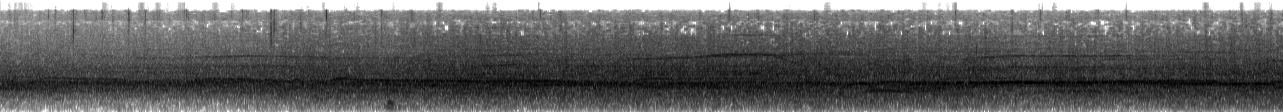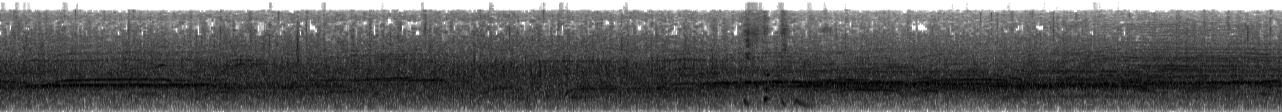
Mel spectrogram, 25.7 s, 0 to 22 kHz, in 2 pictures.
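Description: Sustained applause from a large crowd at a College of Public Health graduation ceremony for the class of 2026, steady dense clapping with scattered whoops and cheers lasting throughout.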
